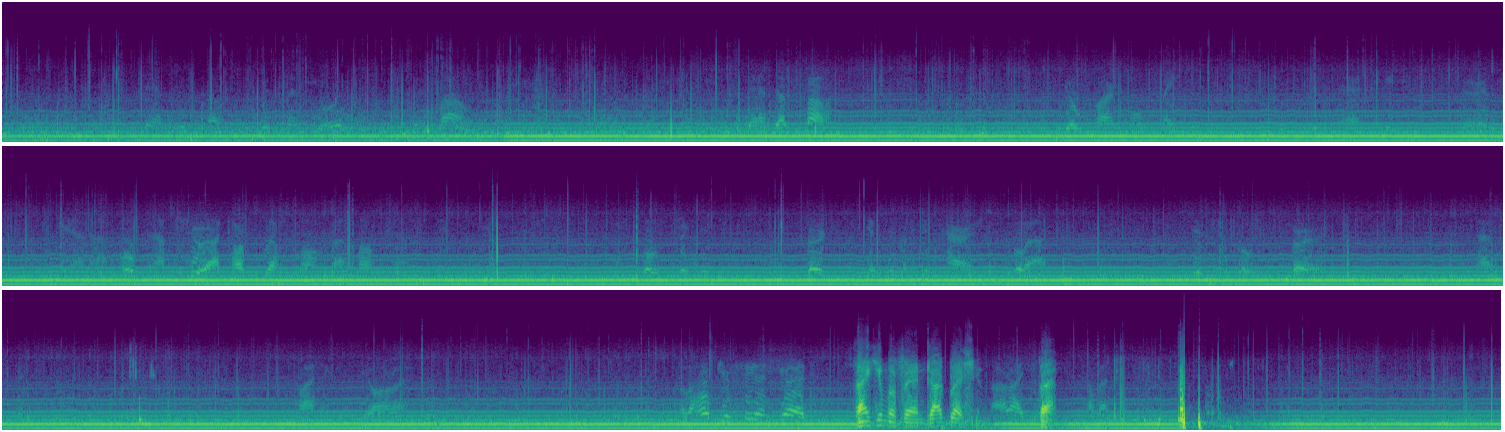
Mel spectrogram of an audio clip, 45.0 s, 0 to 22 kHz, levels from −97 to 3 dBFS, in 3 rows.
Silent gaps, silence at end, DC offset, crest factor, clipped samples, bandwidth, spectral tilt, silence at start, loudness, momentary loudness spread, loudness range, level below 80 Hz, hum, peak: none; 0 s; under 0.1%; 26 dB; under 0.1%; 3.3 kHz; -12 dB/octave; 0 s; -27 LUFS; 5 LU; 5 LU; -34 dBFS; none; 0 dBFS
